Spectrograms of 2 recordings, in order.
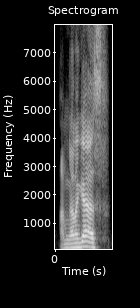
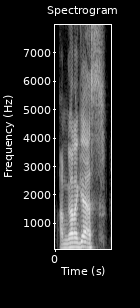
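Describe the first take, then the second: No difference in how they are said.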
